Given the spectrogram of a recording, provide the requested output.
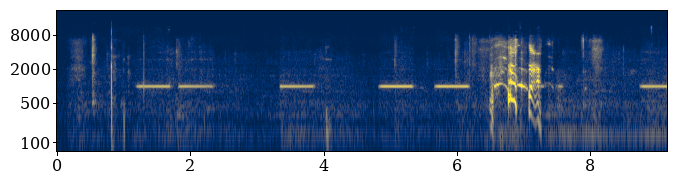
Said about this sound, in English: It was the beeping for me. It was like dead air, and then was like beep beep.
